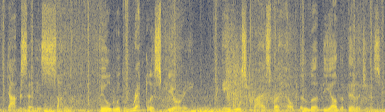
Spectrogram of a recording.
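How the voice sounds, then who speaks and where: A man's voice: mid-range voice, expressive, moderate pace, very noisy. A man giving scripted narration as the narrator of an audio drama.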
